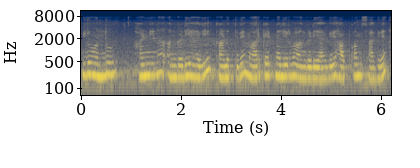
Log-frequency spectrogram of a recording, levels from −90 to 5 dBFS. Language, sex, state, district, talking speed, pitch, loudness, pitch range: Kannada, female, Karnataka, Koppal, 115 wpm, 210 Hz, -12 LUFS, 195-225 Hz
